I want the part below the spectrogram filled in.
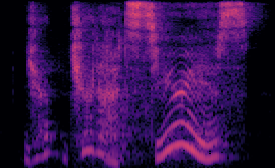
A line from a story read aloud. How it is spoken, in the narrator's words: she cried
